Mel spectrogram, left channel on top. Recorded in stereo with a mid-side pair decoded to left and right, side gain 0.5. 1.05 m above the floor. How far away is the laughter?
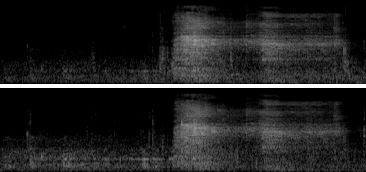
About 1.2 m.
